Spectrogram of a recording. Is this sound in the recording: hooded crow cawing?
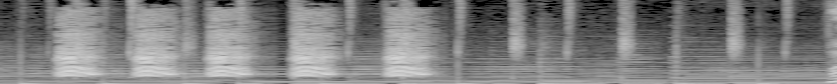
yes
